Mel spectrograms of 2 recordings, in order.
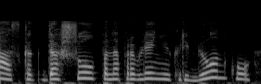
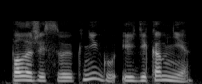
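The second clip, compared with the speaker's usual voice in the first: lower stern father; 4 semitones lower, 6 dB louder than usual. A narrator's reading. Father voiced in story.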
